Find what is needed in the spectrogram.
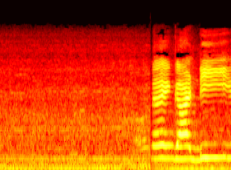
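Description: Car engine idling steadily outside the gate, a low even hum. About one and a half seconds in, a loud voice cuts in over it.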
